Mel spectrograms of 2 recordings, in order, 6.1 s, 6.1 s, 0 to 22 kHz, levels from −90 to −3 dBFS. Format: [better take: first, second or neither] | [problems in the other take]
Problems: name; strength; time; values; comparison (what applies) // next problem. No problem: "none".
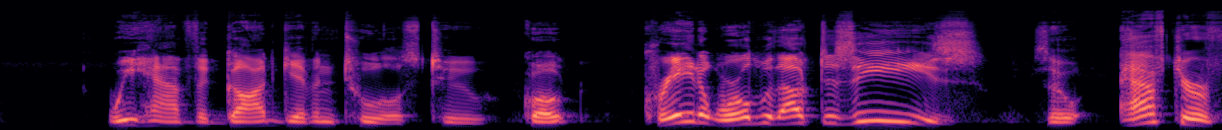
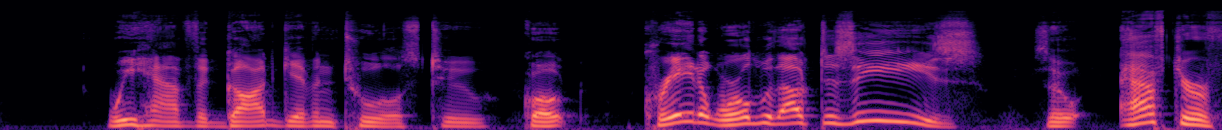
second | thin; very slightly; fading below 250 Hz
